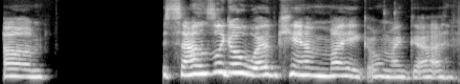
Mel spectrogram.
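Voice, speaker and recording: High-voiced woman streamer with harsh sibilant S's. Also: lively intonation, slow. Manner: sweary, self-deprecating. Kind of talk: casual livestream chat with viewers. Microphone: streaming microphone with EQ and compressor. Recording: muffled, dull microphone sound.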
